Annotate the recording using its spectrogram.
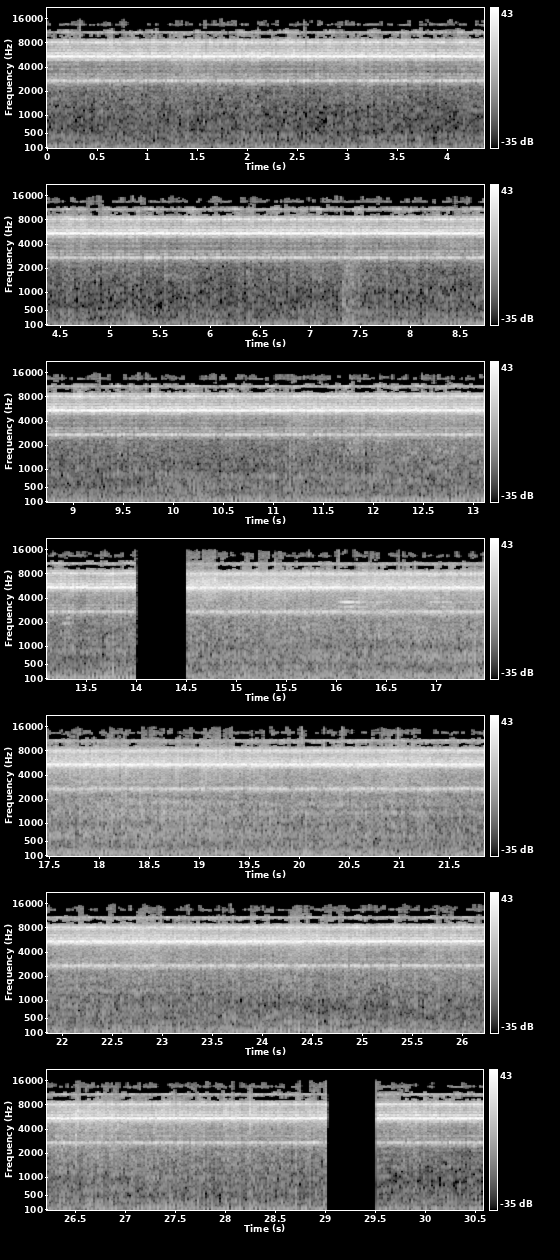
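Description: Cicada chorus: a loud, steady, high-pitched drone at two pitches that never lets up. It cuts out to silence briefly twice, about halfway through and near the end.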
